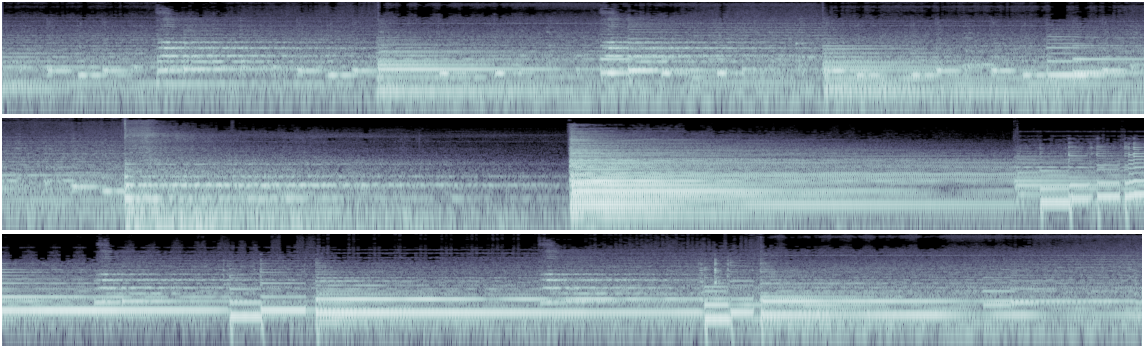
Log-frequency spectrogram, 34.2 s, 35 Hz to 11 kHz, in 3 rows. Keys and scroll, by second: 15.2 Escape, 17.8 space.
